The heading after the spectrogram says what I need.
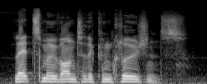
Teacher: you'll notice small pauses in the middle of sentences after phrases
